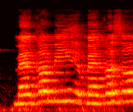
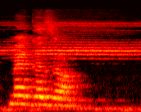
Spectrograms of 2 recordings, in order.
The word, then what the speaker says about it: magasin: मैगज़ा means होता है store. ठीक है, मेडिकल स्टोर हो सकता है, कोई भी स्टोर हो सकता है हमारा, जिसको हम बोल सकते हैं फ्रेंच में मैगज़ा।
